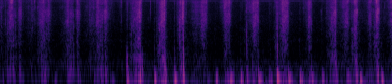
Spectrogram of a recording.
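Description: A small paperback book with a cream page block and a green cover is held in both hands close to the microphone while fingertips and thumbs riffle and rub the page edges. The result is a rapid run of crisp, card-shuffle-like paper flicks with soft, low thumps under each burst and quick decays.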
